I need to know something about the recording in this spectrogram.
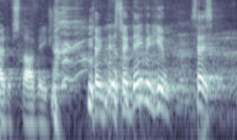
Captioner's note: laugh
